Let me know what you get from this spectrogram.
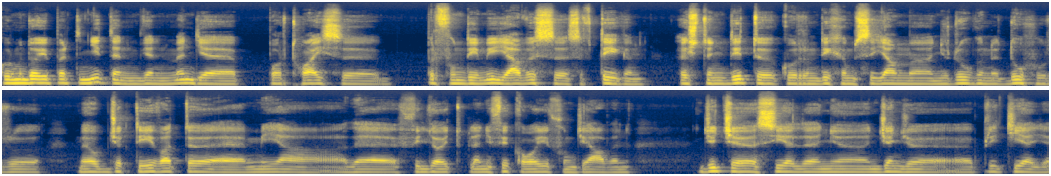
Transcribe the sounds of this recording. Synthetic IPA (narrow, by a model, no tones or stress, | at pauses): kuɾmənd̪ɔjpəɾt̪əɲit̪ɛnvjɛnmɛnd̪jɛ | pɔɾt̪ə̥hwajsə | pəɾfund̪imijavəssəft̪iɡən | əʃt̪əɲəd̪it̪kuɾnd̪ihəmsɛjamɲəruɡənɛd̪uhuɾ | mɛɔb̚d͡ʒɛkt̪ivat̪ɛmiaðɛfilɔjt̪ə̥planifikɔjfund̪javən | d͡ʑət͡ʃəsjɛlɲəɲd͡ʑɛɲd͡ʑəpɾit̪jɛjɛ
